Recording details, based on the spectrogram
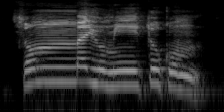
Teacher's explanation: میم مشدد پر غنہ کریں گے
